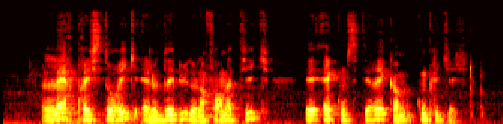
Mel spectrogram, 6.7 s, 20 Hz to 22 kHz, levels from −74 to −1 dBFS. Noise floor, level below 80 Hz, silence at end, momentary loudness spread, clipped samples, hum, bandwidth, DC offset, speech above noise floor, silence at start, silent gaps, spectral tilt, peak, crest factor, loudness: -47 dBFS; -44 dBFS; 0.6 s; 15 LU; under 0.1%; none; 16 kHz; under 0.1%; 31 dB; 0.55 s; none; -7 dB/octave; 0 dBFS; 18 dB; -17 LUFS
